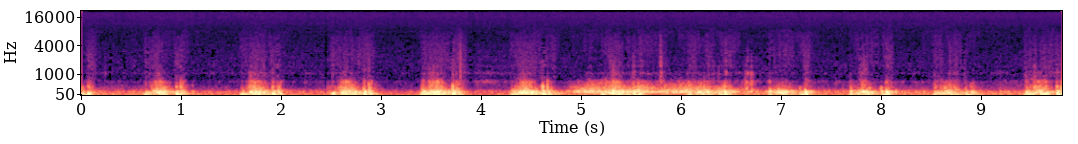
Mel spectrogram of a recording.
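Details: Pathological heart auscultation with the patient breathing in very quietly: low heart sounds at about 67 a minute with a continuous rushing murmur.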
